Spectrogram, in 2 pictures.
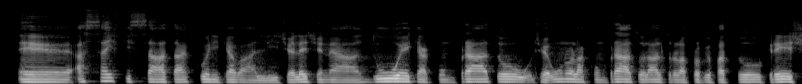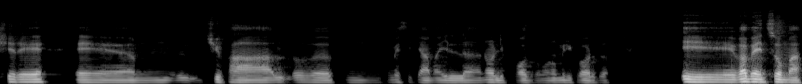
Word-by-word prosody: è 115 -1 +2
assai 140 +5 -3
fissata 115 -6 -3
con 120 +1 -1
i 110 - -3
cavalli, 100 -3 -3
cioè, 105 +1 -2
lei 120 +1 +3
ce 115 -1 -7
ne 110 0 -5
ha 105 -1 -4
2 130 +4 +6
che 120 - -5
ha 110 - -2
comprato, 120 +3 0 0.2
un 95 - -8
cioè, 105 +2 -1
uno 125 +4 0
l'ha 115 -1 0
comprato, 115 +1 -1
l'altro 110 -1 -2
l'ha 105 -1 -1
proprio 110 +2 -5
fatto 110 +1 -1
crescere, 115 -1 +2 0.2
ehm, 100 -1 -6
l 100 -2 -15
ci 115 +5 -7
fa 100 -1 -3
lo 105 0 -10
v 100 -1 -5
mhmm, 95 -2 -22
come 105 +1 -18
si 105 +2 -28
chiama 95 -1 -10
il 95 0 -6
no, 105 +1 -4
l'ippodromo, 95 -1 -10
non 95 0 -11
mi 100 - -8
ricordo, 90 -2 -10 0.7
ehm, 110 -2 +4
vabbè, 125 +2 +9
insomma 110 -3 +4
110 Hz, 165 wpm, -24 LUFS, 100-115 Hz, 0.7 s, vabbè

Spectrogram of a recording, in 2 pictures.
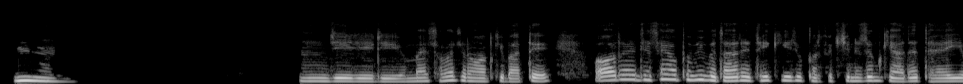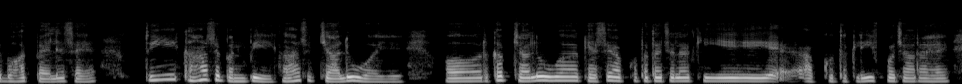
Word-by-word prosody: हुँ, 175 - +6 0.2
हुँ। 140 -4 -5 2.3
हुँ, 150 0 -2
जी, 150 +1 +2
जी, 140 0 0
जी, 140 -1 -2
मैं 145 +3 -3
समझ 180 +4 -2
रहा 165 -3 0
हूँ 150 - 0
आपकी 145 - -4
बातें 145 +3 0 0.5
और 200 +3 +4 0.2
जैसे 205 +3 -2
आप 225 -2 -1
अभी 210 +1 +3
बता 170 -4 +4
रहे 175 0 +3
थे 185 - +3
कि 185 +1 -8
ये - - +4
जो 180 - 0
परफेक्शनिज़्म 160 +2 -2
की - - 0
आदत 150 +2 0
है 145 +1 -1
ये 150 0 +4
बहुत 145 +3 -5
पहले 130 +2 -2
से 145 - -9
है, 140 - -12 0.5
तो 190 - -1
ये 225 +3 -1
कहाँ 190 +3 +2
से 205 - +4
पनपी, 150 -3 +1 0.2
कहाँ 150 +4 -2
से 185 - -7
चालू 140 +4 +4
हुआ 135 -4 -3
ये? 125 0 -11 0.5
और 145 +2 0
कब 190 0 +3
चालू 160 +4 +6
हुआ, 180 0 +4
कैसे 155 +4 -1
आपको 165 0 -2
पता 155 0 0
चला 155 0 +1
कि 155 - -2
ये 150 - +5
ये 150 0 +3
ये 145 - 0 0.3
आपको 135 +1 -8
तकलीफ 150 +3 -2
पहुँचा 150 -2 -2
रहा 145 - -4
है? 140 +1 -6
155 Hz, 180 wpm, -23 LUFS, 145-175 Hz, 2.3 s, हुँ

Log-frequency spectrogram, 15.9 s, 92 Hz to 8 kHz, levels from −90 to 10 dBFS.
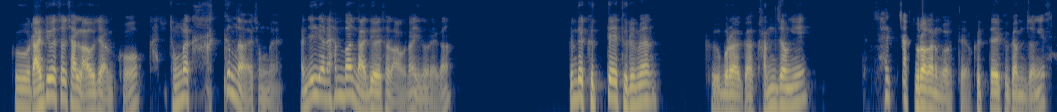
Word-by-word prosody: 그 115 -2 -1
라디오에서 165 +9 +5
잘 130 -3 +2
나오지 100 +2 +2
않고 75 0 -6
가 - - -24 0.2
정말 145 +6 0
가끔 220 -4 -6
나와요, 80 - -1
정말. 75 -3 -12 0.4
한 105 - -5
1 175 +3 +2
년에 170 -2 +1
1 180 +2 -5
번 185 -2 +4
라디오에서 95 0 +2
나오나, - - -7
이 - - -7
노래가? 80 - -10 1.8
근데 155 +3 +2
그때 145 +3 +1
들으면 140 +3 0 0.7
그 - - -16
뭐랄까. 95 -3 0
감정이 125 +7 -1 1.0
살짝 170 -2 -8
돌아가는 110 -6 +5
것 80 -5 -7
같아요. - - -12
그때 100 -2 +2
그 90 - -8
감정이 90 - -4
살짝. 135 - -30
125 Hz, 265 characters per minute, -22 LUFS, 95-155 Hz, 1.8 s, 라디오에서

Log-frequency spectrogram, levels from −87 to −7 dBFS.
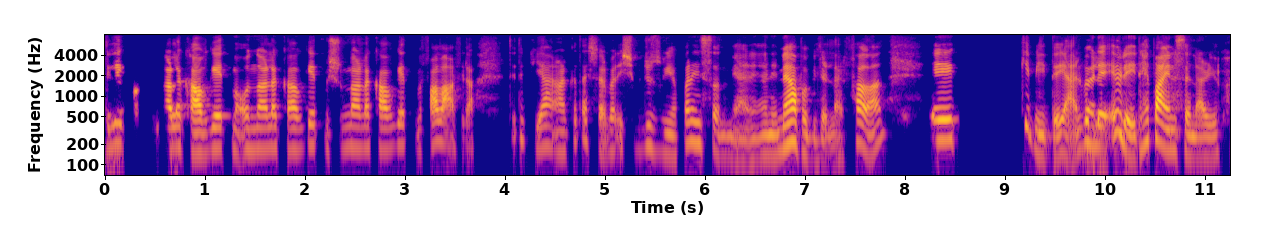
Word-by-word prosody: "Dilek, 200 +3 -2
bak 395 - -5 0.3
onlarla 180 +1 +2
kavga 150 +4 +5
etme, 175 -1 -3
onlarla 170 +1 -1
kavga 170 +3 -1
etme, 190 - -15
şunlarla 180 0 -2
kavga 175 +1 0
etme." 190 - -12
falan - - +2
filan. - - -11 0.4
Dedim 230 - -18
ki 225 - -16
"Ya 185 - -1
arkadaşlar, 155 -2 -7
ben 160 - -6
işimi 165 - -3
düzgün 160 -6 -9
yapan 140 +11 -4
insanım 155 -10 -6
yani. 120 0 -10
Hani 140 +1 -6
ne - - +3
yapabilirler?" 215 +1 +4
falan, - - +2 0.5
eee, 460 0 +5 0.7
gibiydi. 335 - -6
Yani - - -1
böyle - - +2
öyleydi. 445 -3 +2
Hep 225 +3 -2
aynı 165 -8 +9
senaryo. 130 -3 -3
175 Hz, 185 wpm, -24 LUFS, 160-210 Hz, 0.7 s, aynı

